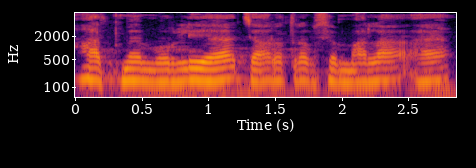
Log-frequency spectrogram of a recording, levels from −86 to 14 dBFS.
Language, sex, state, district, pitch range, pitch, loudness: Hindi, male, Jharkhand, Garhwa, 135-150 Hz, 145 Hz, -16 LUFS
